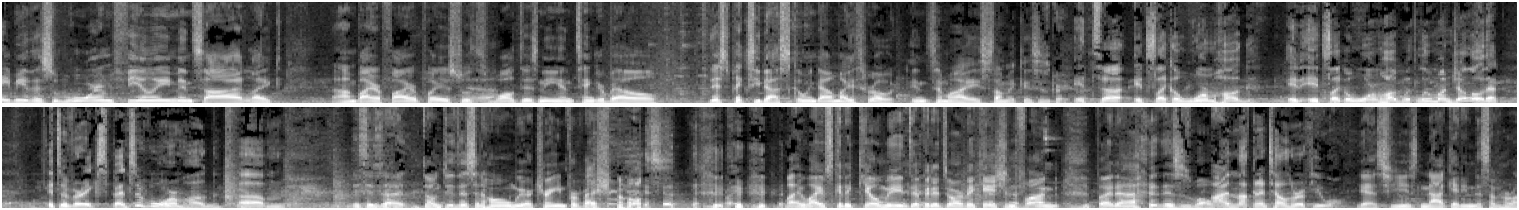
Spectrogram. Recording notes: Live Review of Mizner’s Lounge at Disney’s Grand Floridian Resort. I invite you sit alongside me at a quiet, quaint table at Mizner’s Lounge at Disney’s Grand Floridian Resort and Spa for a live restaurant review.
